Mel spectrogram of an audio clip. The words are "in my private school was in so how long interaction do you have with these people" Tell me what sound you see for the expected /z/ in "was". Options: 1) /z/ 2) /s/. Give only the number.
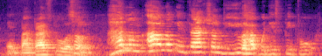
2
